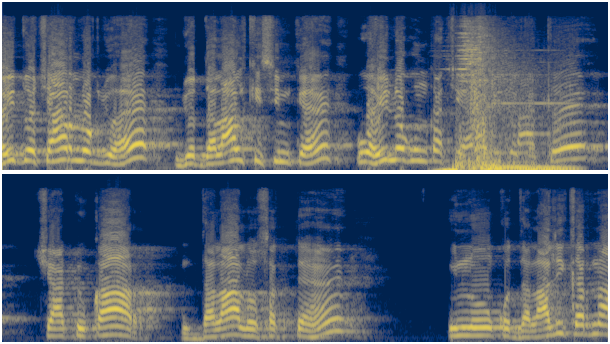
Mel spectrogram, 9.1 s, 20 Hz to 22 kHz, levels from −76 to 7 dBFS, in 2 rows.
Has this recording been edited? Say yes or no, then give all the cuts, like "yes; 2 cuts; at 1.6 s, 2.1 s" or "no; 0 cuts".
yes; 1 cut; at 3.7 s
